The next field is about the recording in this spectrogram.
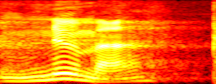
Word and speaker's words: pneuma: It's the word pneuma, pneuma, and the silent P right there, pneuma.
